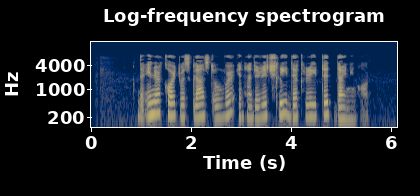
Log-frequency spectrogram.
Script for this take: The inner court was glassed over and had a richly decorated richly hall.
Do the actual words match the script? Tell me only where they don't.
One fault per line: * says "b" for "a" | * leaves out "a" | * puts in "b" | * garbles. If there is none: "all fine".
* says "dining" for "richly"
